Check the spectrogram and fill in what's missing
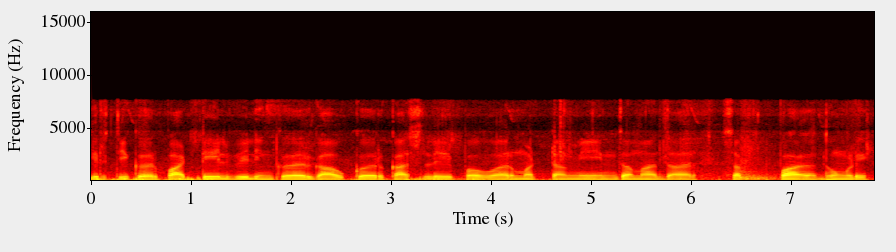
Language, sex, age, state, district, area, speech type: Marathi, male, 18-30, Maharashtra, Ratnagiri, rural, spontaneous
